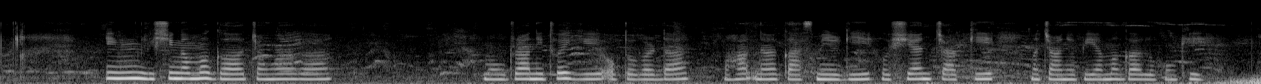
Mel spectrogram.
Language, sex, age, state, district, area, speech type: Manipuri, female, 18-30, Manipur, Kangpokpi, urban, read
